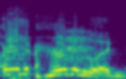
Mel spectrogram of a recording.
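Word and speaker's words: Herb & Wood: Well, Herbinwood, we pronounce the H, we pretend like we're in Australia or London. – Herb. – Because there is a herb, there is an H in it.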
